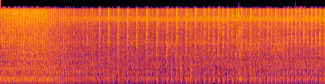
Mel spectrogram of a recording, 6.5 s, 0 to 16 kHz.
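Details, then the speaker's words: Hammerhead GY6 150cc off-road go-kart after cleaning contaminated fuel from the carburetor: loud start, then a lumpy idle putting at about 3.5 beats a second. Still slightly rich; choke likely still on and needs more warm-up. "there idols purse along a little paint it's still a little rich it might need to warm up a little more the choke that is and come off"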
